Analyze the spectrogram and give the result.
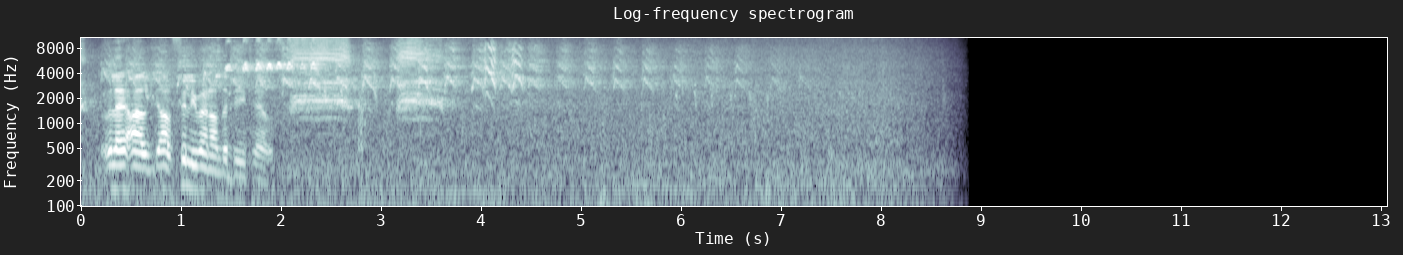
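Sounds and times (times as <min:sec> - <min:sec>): faint high bird calls: 0:00.0 - 0:07.3
harsh bird calls: 0:00.0 - 0:07.4.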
